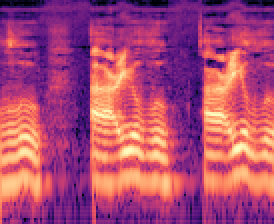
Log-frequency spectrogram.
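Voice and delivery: যু with a thick, emphatic Arabic Za; heavy ZA. Shown as a demonstration. Teacher drills students on the thick letter, heavy যু. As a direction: make the যু in আ ই যু heavy and full. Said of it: "য মোটা হবে".

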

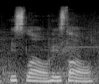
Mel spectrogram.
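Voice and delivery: normal talking voice

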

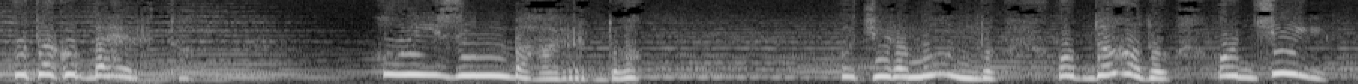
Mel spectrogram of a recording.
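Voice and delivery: high, loud hopeful guesses with pauses; tentativi ansiosi. Acted. Regina tira a indovinare, ansiosa. (nomi tentati con ansia, voce acuta)

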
